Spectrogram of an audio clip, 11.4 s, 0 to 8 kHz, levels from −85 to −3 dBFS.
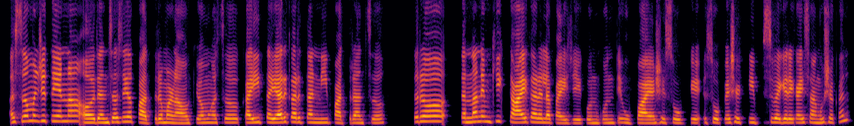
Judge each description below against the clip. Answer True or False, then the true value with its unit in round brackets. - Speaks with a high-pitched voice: True (245 Hz)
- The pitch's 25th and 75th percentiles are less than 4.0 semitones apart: True (2.9 semitones)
